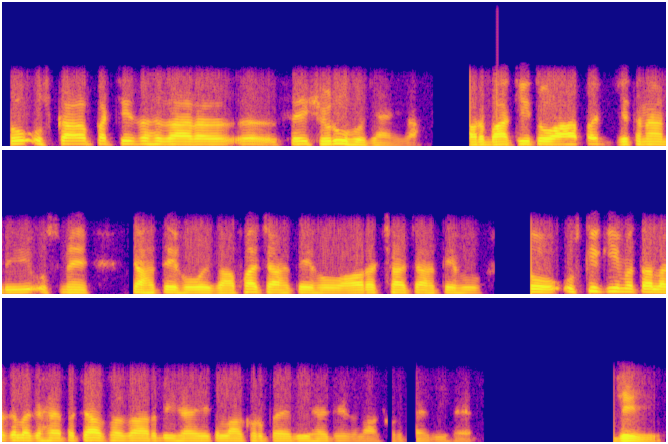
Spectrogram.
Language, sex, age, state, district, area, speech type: Urdu, male, 45-60, Delhi, South Delhi, urban, conversation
